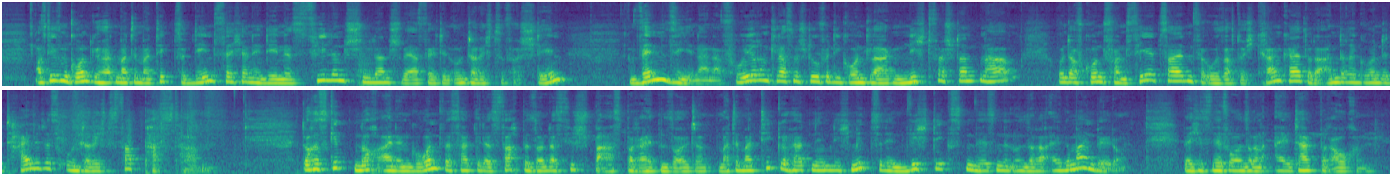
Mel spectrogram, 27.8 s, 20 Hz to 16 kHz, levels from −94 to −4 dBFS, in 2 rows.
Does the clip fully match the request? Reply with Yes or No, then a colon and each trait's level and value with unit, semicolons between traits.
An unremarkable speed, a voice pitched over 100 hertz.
Yes: average, 165 wpm; medium, 140 Hz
